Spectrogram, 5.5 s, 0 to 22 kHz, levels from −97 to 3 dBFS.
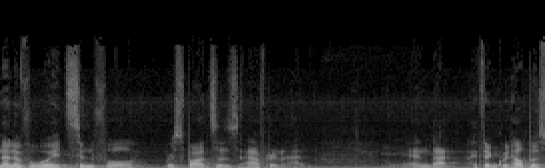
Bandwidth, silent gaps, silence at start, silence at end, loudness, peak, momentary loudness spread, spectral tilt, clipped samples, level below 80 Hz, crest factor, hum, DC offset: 17 kHz; none; 0 s; 0 s; -38 LUFS; -18 dBFS; 22 LU; -6.5 dB/octave; under 0.1%; -52 dBFS; 20 dB; none; under 0.1%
